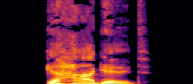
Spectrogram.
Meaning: past participle of hageln
- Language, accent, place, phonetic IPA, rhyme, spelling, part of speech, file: German, Germany, Berlin, [ɡəˈhaːɡl̩t], -aːɡl̩t, gehagelt, verb, De-gehagelt.ogg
